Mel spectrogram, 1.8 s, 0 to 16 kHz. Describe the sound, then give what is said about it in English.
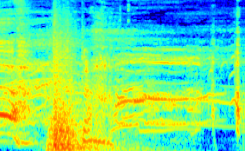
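Two heavy double doors swing open and bang with one loud, booming thud, followed by a lingering metallic ring that slowly fades. “you take 4 bludgeoning damage as the 2 double doors swing open.”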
